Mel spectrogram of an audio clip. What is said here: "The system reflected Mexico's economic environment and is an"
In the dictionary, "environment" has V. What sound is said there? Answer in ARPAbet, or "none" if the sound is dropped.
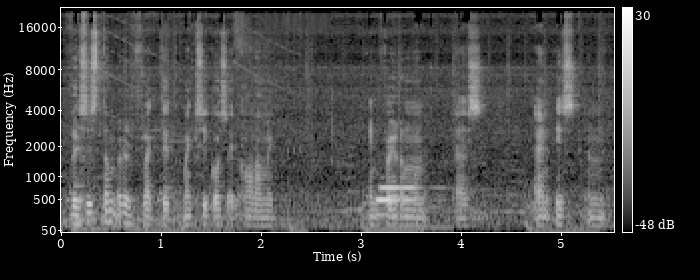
P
